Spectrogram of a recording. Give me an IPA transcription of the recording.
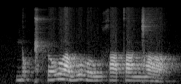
j ɔ ǁʰ ə ʁʷ ɑː w u ʁʷ ʌ w u s ʌː tˤ ɜ ŋ͡ǀ ɑ

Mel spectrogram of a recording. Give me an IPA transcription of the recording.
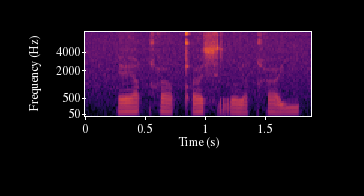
ɛ qʰ u qʼ ʉ s r o j qʰ ø j

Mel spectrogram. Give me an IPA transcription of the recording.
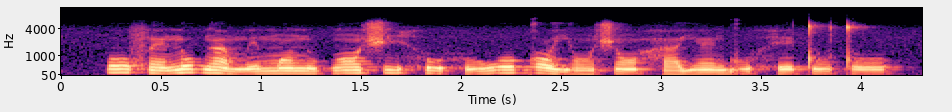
o˦ f ɛ̃˧ n o˦ ɡ ã˦˨ m e˨˦ m ɔ̃˦ n u˧ ɡ ɔ̃˦ ʃ i˦ h u˦˨ h u˨˦ w o˦ ɡ ɔ˦˨ j ɔ̃˨ ʃ ɔ̃˧ h a˨ j ɛ̃˧ ɡ u˦ h e˦ t u˦ t o˦

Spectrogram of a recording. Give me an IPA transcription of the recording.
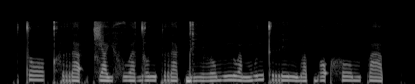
t ɔː˧ kʰ r a˨˩ ʔ t͡ɕ a˨˩ j f u˩˦ a̯ d o˦˥ n p r a˨˩ k̚ d iː˨˩ l o˦˥ m n u˨˩ a̯ m u˥˩ n t r i˨˩ n b a˨˩ p̚ w ɔ˥˩ ʔ h oː˧ m p a˨˩ p̚

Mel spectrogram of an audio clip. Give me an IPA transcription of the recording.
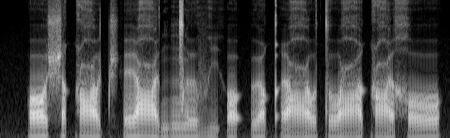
ɒ ʃ e q ʕ ɒ t͡ʃʼ ɛ ʕ ə d ŋ͡ǀ ə v i ʔ ɒ ʔ ɵ qʼ e ʕ ɔ t ɔ ʕ i q ʕ ɛ χ ɔ

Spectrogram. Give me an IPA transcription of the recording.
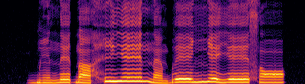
ɡ͡b ĩ˨ n e˧ ɗ ã˨ h i˦ j eː˦ n ɛ̃˨ b eː˦ ɲ e˦˨ j eː˧ s ɔ̃˧

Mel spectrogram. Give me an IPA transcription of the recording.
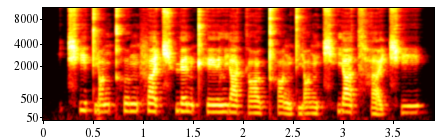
t͡ɕʰ i˥˨ t̪ j ɑ˦ ŋ kʰ ɤ˦ ŋ f ä˥˨ t͡ɕʰ ɥ ɛ˥˨ n kʰ e˦ ɪ̯ l j ä˥˨ k ɑ˥˨ ʊ̯ kʰ ɑ̰˨˩ ŋ t̪ j ɑ˨˦ ŋ t͡ɕʰ j ä˥˨ t͡sʰ a̰˨˩ ɪ̯ t͡ɕʰ i˦

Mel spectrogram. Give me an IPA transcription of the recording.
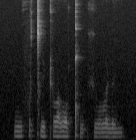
u˧˥ f ə˥ ǀ i˧ ʈʰ ɤ˥ lˠ o˧˥ ǃʰ u˩ ʔ ʃ u˧ lˠ ə˧ ɳ ɾ i˧

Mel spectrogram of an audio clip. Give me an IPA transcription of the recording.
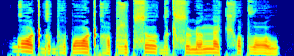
ɡ ɔː ʈ ɡ œ bʱ œ p ɔː ʈ ɡʱ ɑ p ɮ o p s ɵː ɡ œ ʈ s ʉ ɳ œ ŋ æ t͡ʃʰ o p ðˤ uː

